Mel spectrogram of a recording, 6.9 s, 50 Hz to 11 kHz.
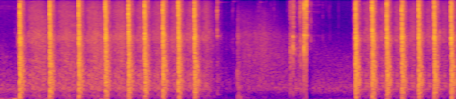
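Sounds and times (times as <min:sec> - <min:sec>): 
pistol shots fired at targets during a shooting drill: 0:00.3 - 0:03.8, 0:05.3 - 0:06.8.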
